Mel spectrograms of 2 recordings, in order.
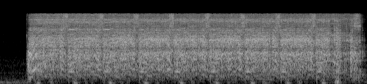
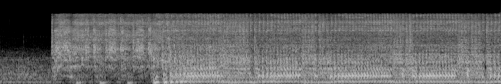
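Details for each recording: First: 1998 Honda TRX300EX single, choke on with jump pack, low compression (35 psi dry, under 60 wet): revving with fast chuffing about eight a second, puffing back through the carburetor; owner suspects an intake valve not seating. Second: 1998 Honda TRX300EX single, choke on with portable CDI box, just started after oiling the intake valve seats to overcome low compression: catches within a second and settles into a steady, even run with no knocks or misses; normal running.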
